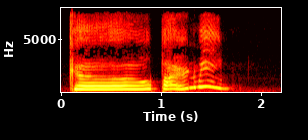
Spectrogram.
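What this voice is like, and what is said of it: Cheerleader voice. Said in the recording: “that's your impression of a cheerleader”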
